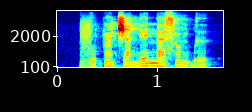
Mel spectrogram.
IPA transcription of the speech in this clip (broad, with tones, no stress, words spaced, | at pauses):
vo˦pã˧t͡ʃa˧ nɛ˦na˨sɔ̃˦˨ ɡ͡bə˨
